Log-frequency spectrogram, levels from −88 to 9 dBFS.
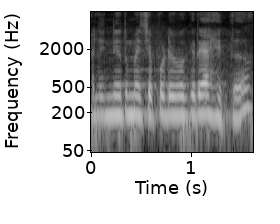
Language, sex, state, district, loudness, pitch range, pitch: Marathi, male, Maharashtra, Pune, -23 LUFS, 175-185 Hz, 185 Hz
